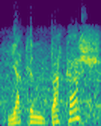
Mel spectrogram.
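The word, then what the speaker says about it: Jahanbakhsh: Al-Razira Yakanbakash, is that the right pronunciation? Yahanbach, but you can call him whatever you like. No, go on, give it to me. I know you're the Iranian correspondent. Ali Yahanbach. Yahanbach, right, that's the way I'm going to say it.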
